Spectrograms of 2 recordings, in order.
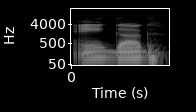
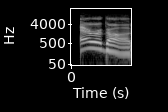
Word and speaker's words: Aragog: Who is Angog the Archnid? I'm sucky at these pronunciations. Harvard Niches. Hagrid's School of Champion. The Oh, Aragog.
